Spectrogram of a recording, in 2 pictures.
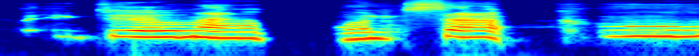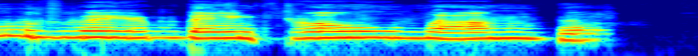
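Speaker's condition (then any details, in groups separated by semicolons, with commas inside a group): Cerebral palsy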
